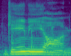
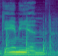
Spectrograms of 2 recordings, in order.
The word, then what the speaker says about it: Gamion: Gamion. Gotcha, okay. Good job. I hope you enjoyed that water. Because I know I've been like kind of lazily pronouncing it Gamian. I need to stop it.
